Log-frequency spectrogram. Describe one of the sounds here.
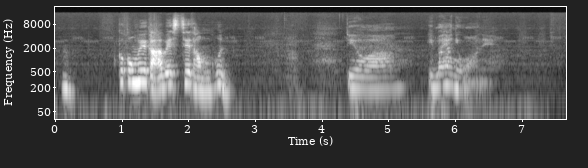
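A young woman answers close by in a calm voice.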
